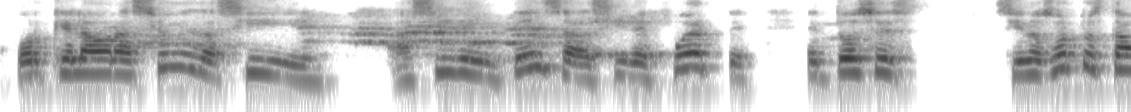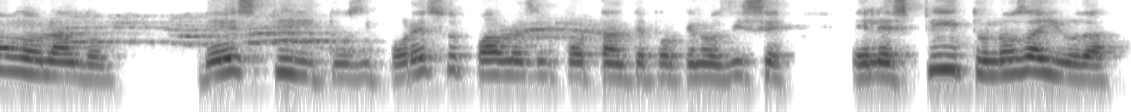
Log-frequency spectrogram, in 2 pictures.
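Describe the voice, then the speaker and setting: A man teaching an interactive Bible study on a video call, pausing and repeating words as he asks questions. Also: sits high, expressive, mellow, a little hiss or hum.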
